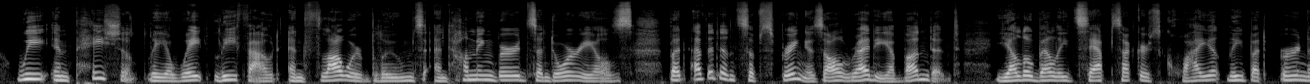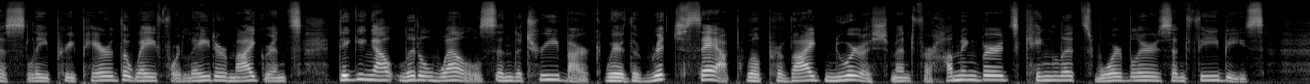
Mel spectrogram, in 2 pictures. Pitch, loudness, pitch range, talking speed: 185 Hz, -22 LUFS, 165-200 Hz, 120 wpm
